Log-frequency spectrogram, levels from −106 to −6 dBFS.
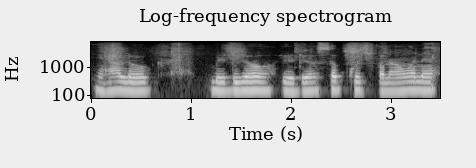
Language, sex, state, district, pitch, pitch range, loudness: Chhattisgarhi, male, Chhattisgarh, Balrampur, 150 Hz, 145-155 Hz, -30 LUFS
